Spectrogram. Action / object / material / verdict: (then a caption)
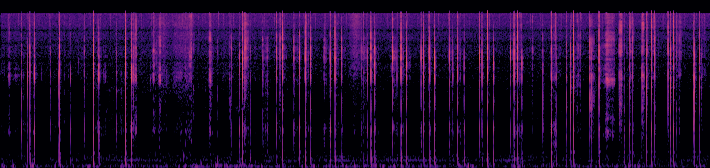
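scrape / round cardboard gift box / cardboard / none. Fingernails scratch and tap the flat white base inside an empty, hollow, round cardboard gift box with a white paper lining and a pink rim, held on its side. The result is quiet, dry scratching broken by many sharp, dead taps that stop instantly, over a faint low hum.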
